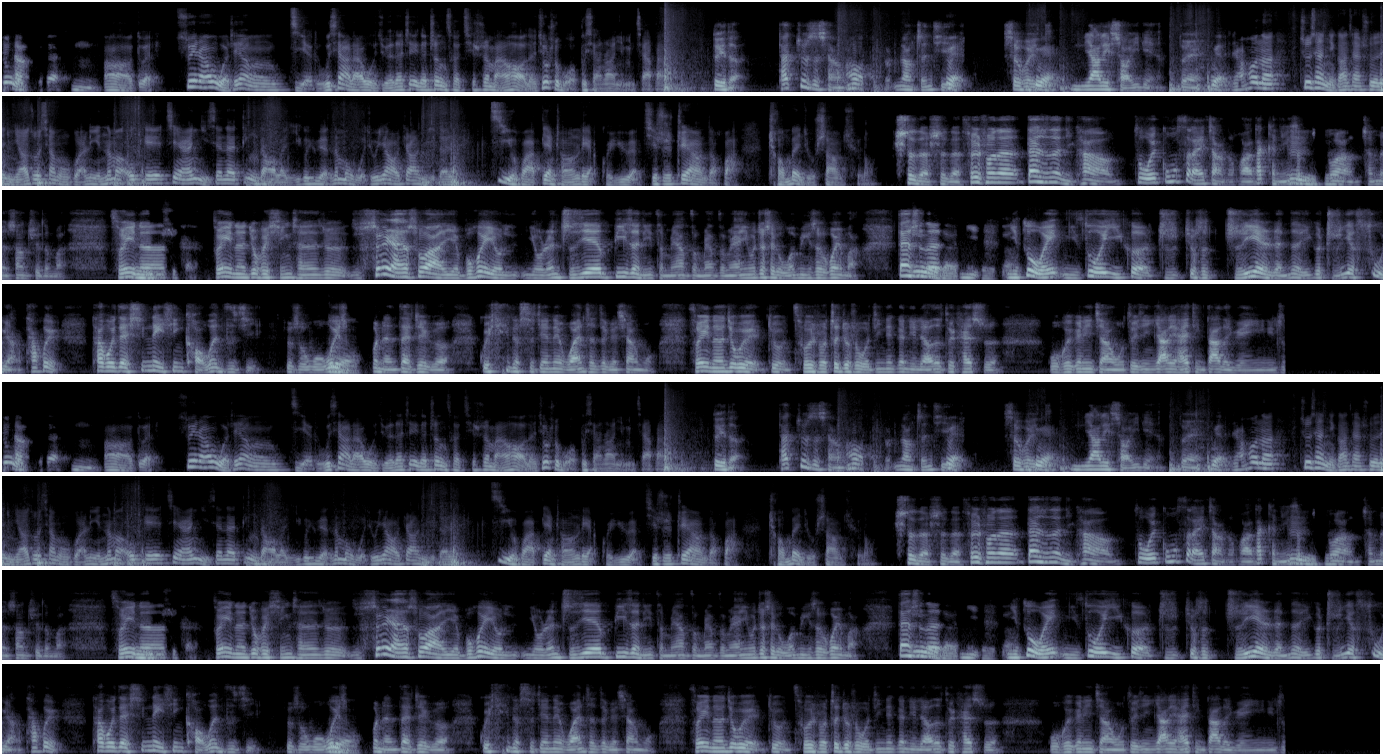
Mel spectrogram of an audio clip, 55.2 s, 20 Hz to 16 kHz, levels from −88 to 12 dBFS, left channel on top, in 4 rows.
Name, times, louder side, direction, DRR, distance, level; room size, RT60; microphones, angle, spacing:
voice 1, 0.0-0.6 1.0-6.7 8.4-8.7 9.4-9.7 10.3-10.6 12.1-18.4 18.7-21.2 21.5-22.5 26.7-27.2 28.9-29.4 29.8-29.9 36.7-37.8 44.7-45.0, left 2 dB, 80° left, 2.5 m, -31 dB
sound 1, 6.6-7.3 8.3-9.2 10.2-10.9 11.5-12.3 12.7-12.9 13.8-14.5 14.9-15.5 16.2-16.7 17.1-17.4 17.9-18.8, equal, 30° left, 7.9 m, -38 dB
voice 2, 7.1-7.4 7.8-8.6 8.9-9.5 10.0-10.4 10.7-12.1 22.7-29.3 29.7-37.4 37.7-44.0 44.3-51.6 51.9-54.3, left 2 dB, 55° left, 4.8 m, -28 dB
head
